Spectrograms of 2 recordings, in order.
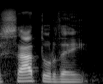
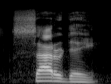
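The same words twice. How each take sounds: First: Saturday with a crisp t, "sa-tur-dei"; clear-t variant. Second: Saturday with the t as a tap, "sa-ro-dei"; tapped-t variant. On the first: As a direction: sound the t in Saturday. (Saturday con la t marcada, "sáturdei") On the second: (Saturday con t suave, como "sárordei") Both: Shown as a demonstration. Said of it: "También puedes decir Saturday".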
